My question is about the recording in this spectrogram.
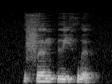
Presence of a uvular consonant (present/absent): absent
